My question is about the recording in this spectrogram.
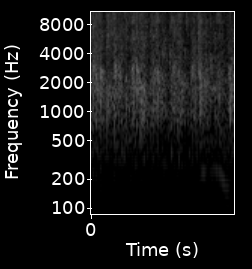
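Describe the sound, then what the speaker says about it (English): Applause from the audience at the launch of a public sector debate competition, a dense, steady wash of clapping filling the short moment at moderate, fairly distant level. "give yourselves all a round of applause for coming back to this competition"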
